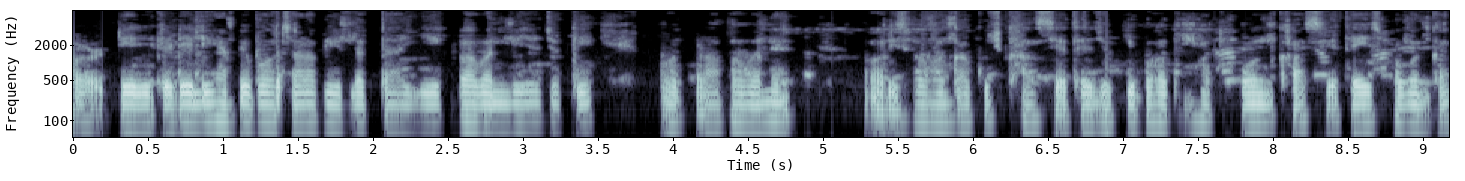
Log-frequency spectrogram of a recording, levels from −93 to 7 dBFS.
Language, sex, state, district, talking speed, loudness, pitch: Hindi, male, Bihar, Muzaffarpur, 250 wpm, -17 LUFS, 100 Hz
